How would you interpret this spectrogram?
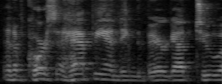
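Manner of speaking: ordinary delivery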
